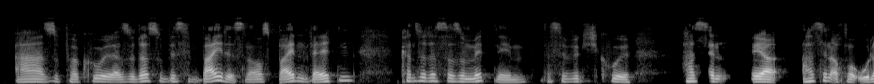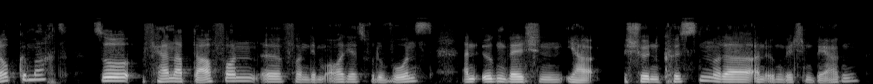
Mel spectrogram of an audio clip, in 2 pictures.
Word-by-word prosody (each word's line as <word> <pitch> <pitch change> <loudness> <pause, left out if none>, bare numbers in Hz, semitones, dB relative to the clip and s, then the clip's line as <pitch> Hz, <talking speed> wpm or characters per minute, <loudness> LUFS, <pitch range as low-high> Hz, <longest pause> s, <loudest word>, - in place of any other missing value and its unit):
Ah, 125 +1 0
super 125 -2 -7
cool. 130 -5 +2
Also 115 +2 -1
du 140 - 0
hast 155 0 +1
so 140 - -10
'n - - -11
bisschen 135 -3 -8
beides, 175 - +2
ne? 115 - -4
Aus 120 +1 -3
beiden 145 +1 +2
Welten 145 +10 +1 0.4
kannst 155 +1 -5
du 165 - +1
das 150 0 -3
da 145 - -1
so 135 0 -1
mitnehmen. 120 -5 -2
Das 120 - -14
ist - - -16
ja 130 -1 -6
wirklich 140 +2 -8
cool. 115 -5 +1 0.5
Hast 140 +1 -2
denn 135 -2 0 0.2
ja, 125 -2 +7 0.2
hast 145 +5 -2
denn 160 - 0
auch - - 0
mal - - +3
Urlaub 170 +9 +1
gemacht, 220 +2 -3 0.2
so 165 0 +5
fernab 135 0 0
davon 155 +1 +1
äh, 125 -1 +2
von 115 -2 -5
dem 110 0 -4
Ort 120 +1 -1
jetzt, 120 0 -4
wo - - -7
du 105 -2 -3
wohnst, 130 +9 0 0.3
an 125 +2 0
irgendwelchen 120 -4 +2
ja, 100 -3 0 0.3
schönen 120 -3 +2
Küsten 135 +6 -2
oder 115 -4 +5
an 115 - -1
irgendwelchen 110 0 -5
Bergen? 115 - -4
130 Hz, 185 wpm, -24 LUFS, 115-145 Hz, 0.5 s, ja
